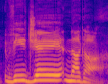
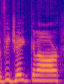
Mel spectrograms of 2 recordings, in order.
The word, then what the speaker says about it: Vijayanagar: Anybody want to take a guess at the pronunciation of this Indian city? This is Vijayanagar.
